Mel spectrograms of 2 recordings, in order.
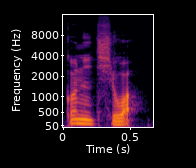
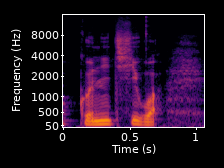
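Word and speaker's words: こんにちは: avec le silagana ha mais se prononce wa comme la particule donc konichiwa bonjour mikchandes C'est mikchan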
